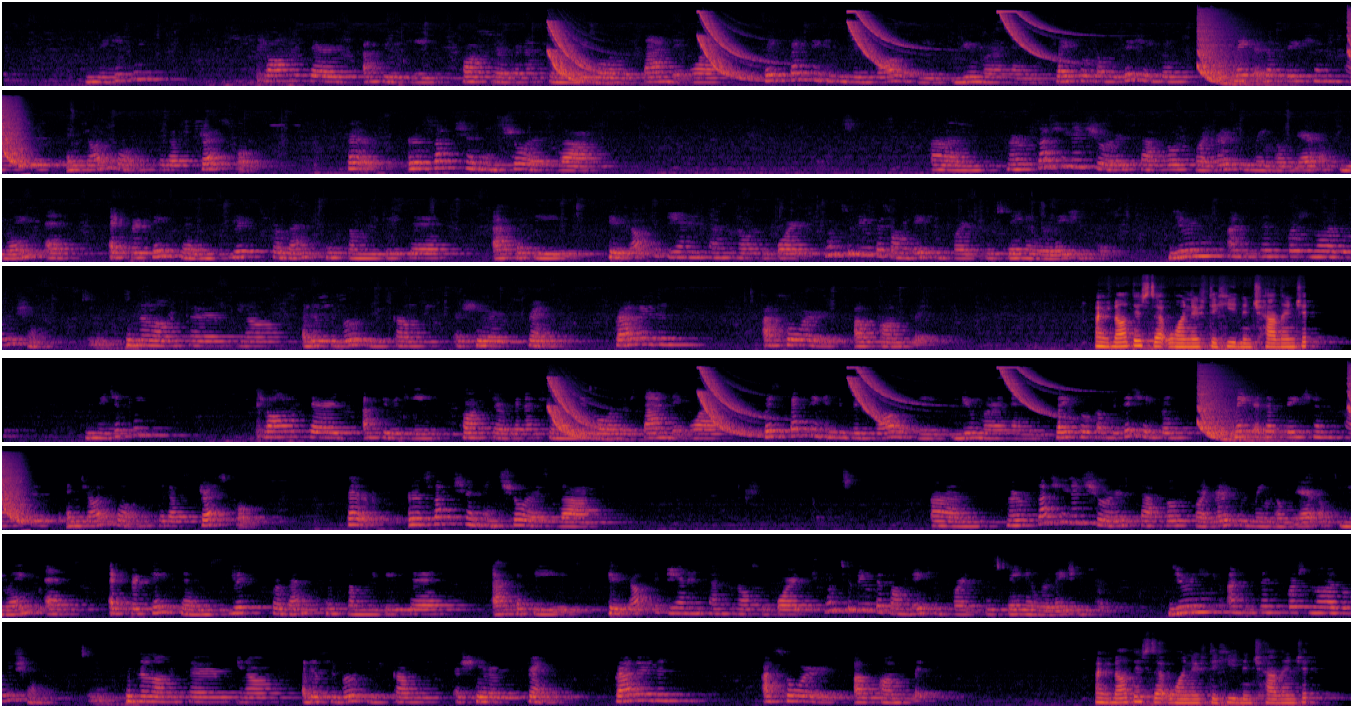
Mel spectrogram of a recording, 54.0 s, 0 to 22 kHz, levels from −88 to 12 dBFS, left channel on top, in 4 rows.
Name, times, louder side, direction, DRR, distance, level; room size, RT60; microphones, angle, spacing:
voice 1, 0.8-1.4 2.5-4.3 4.6-7.1 7.6-11.8 12.3-16.0 16.9-17.2 17.5-19.4 22.8-27.6 28.0-29.4 29.7-31.4 31.9-32.6 33.0-34.9 35.2-38.0 38.6-40.9 41.3-43.2 43.5-44.7 45.0-46.0 46.6-47.4 48.1-49.7, right 1 dB, 65° right, 3 dB, 2.8 m, -37 dB
sound 1, 5.4-6.2 6.9-7.7 8.4-9.2 9.9-10.6 11.9-12.6 13.4-13.7, left 2 dB, 15° left, 3.3 m, -33 dB
voice 2, 51.4-53.5, left 7 dB, 65° left, 14 dB, 0.4 m, -25 dB
16.5 x 8.7 x 2.2 m, 0.74 s
head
